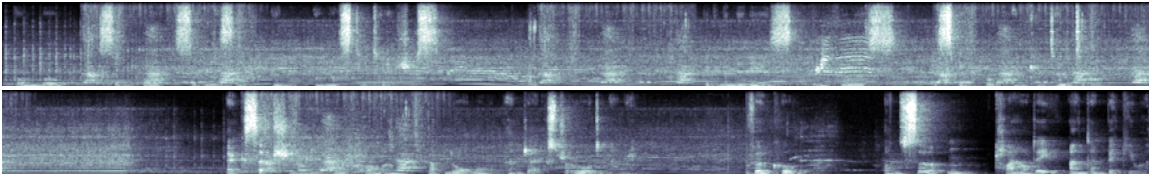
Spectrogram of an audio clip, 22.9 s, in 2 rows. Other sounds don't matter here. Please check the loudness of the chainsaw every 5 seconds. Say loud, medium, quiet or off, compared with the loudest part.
loud, loud, loud, medium, off.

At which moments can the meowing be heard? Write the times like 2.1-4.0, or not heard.
4.0-5.5, 7.7-9.7, 18.4-19.9.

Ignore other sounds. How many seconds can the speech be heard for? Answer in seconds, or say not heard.
17 s.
